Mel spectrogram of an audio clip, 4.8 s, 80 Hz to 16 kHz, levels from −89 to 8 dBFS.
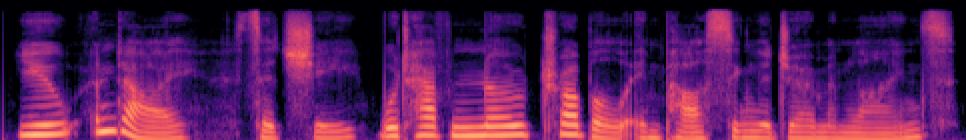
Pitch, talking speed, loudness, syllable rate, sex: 190 Hz, 175 wpm, -17 LUFS, 4.1 syllables/s, female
